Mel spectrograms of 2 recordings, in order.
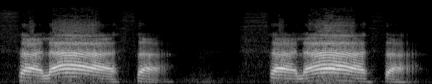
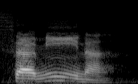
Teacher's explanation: blowing the air between your tongue and the edge of the top teeth.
